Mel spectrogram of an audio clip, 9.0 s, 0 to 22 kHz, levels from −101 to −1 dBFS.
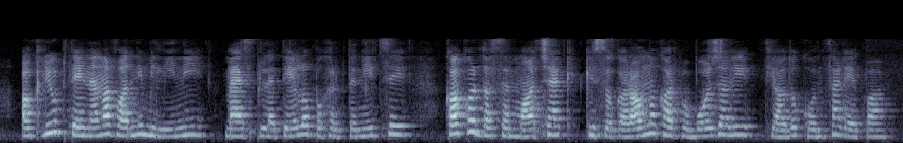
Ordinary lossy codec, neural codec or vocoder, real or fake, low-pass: AAC, 32 kbps; none; real; 7.2 kHz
